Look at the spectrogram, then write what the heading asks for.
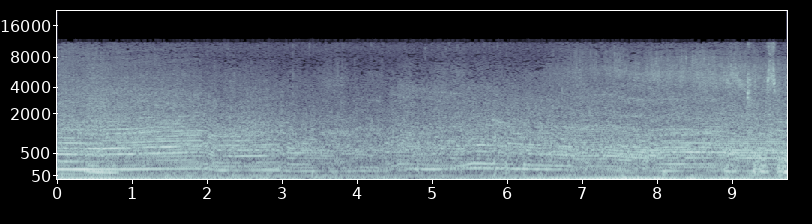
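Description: A racing car engine in a PS4 racing game drones steadily throughout, its pitch shifting as it revs, with a continuous mechanical hum and no pauses.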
